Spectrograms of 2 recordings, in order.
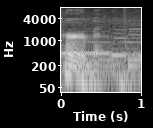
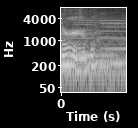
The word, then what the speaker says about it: herb: is time is an herb not time is a herb well you say time is an herb but the that H is silent so it makes sense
